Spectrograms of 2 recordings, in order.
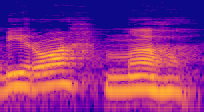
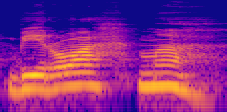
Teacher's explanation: پھر ہم نے گول تا جو تائے مربوطہ تھی اس کو ہا میں بدل دیا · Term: وقف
